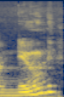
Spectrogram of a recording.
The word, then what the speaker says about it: Nuun: So my favorite right now are Nuun. It's spelled N-U-U-N.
